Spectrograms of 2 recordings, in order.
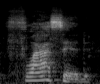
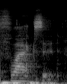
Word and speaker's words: flaccid: Kelsey Grammer was on an interview, and apparently flaccid, it should be pronounced flaccid.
